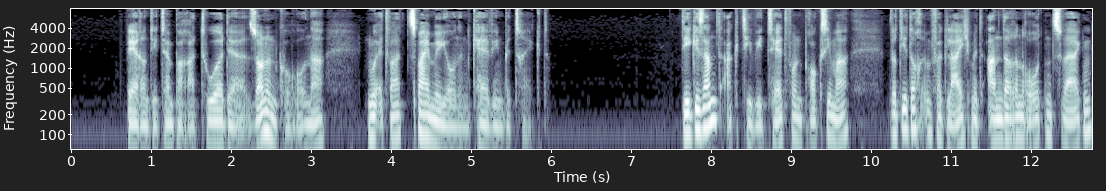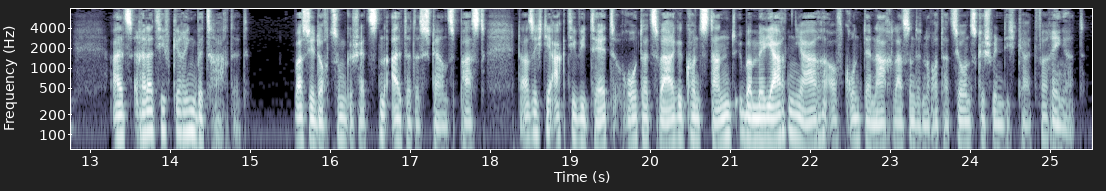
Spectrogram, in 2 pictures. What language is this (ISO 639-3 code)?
deu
